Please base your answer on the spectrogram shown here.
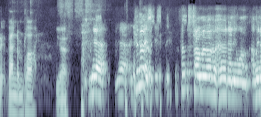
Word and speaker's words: Vanden Plas: still gonna call it Bend imply yes I mean I've heard Americans say vanden plas but yeah I do that if you can actually pronounce it quite close to the Dutch but then again New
